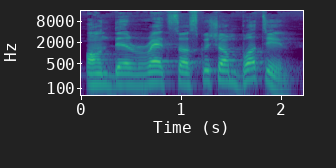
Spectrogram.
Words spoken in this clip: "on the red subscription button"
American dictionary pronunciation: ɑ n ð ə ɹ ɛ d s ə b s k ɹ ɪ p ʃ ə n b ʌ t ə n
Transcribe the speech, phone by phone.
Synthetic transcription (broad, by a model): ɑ n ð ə ɹ ɛ d s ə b s k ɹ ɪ ʃ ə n b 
